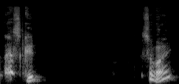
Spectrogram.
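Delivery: small, quiet nod of approval; mildly impressed. Retold or imitated. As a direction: approve modestly, as if only half won over. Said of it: "Not blow you away".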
